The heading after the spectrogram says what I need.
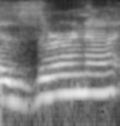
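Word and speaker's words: zurna: You showed the Zorna and the dole. Is that how you pronounce it?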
